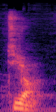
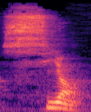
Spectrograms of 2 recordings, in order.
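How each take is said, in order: First: The syllable begins with a T sound. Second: The syllable begins with an S sound. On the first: The speaker calls it wrong. "وليس tion" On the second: The speaker calls it right. "فإنهم ينطقون sion"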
